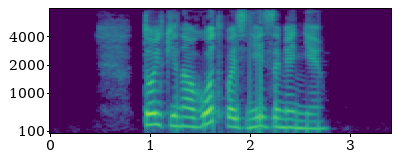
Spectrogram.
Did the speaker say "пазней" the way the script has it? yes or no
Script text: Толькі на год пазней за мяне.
yes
